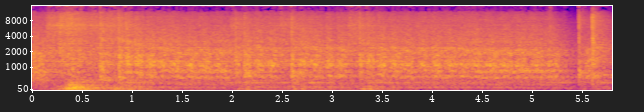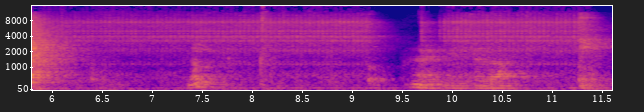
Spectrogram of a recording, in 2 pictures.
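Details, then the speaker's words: Ford Bronco after 11+ years sitting, couple gallons gas added, electric fuel pump on: catches, runs rough about five seconds, dies, weak retries; starts then stalls, owners puzzled pump worked then didn't, suspect pump suction. "well kind of strange what's that kind of strange that the pump worked and then it didn't work well it's a carburetor you know"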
